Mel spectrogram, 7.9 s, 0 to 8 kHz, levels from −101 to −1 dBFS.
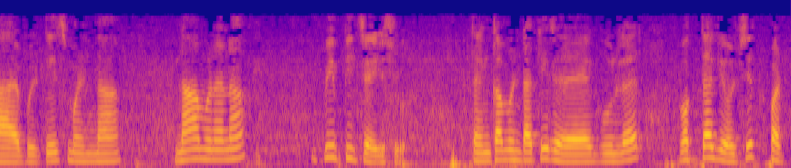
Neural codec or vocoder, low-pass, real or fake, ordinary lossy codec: codec, 16 kHz, 4 kbps, X-Codec, WavLM features, trained on Multilingual LibriSpeech; 7.2 kHz; fake; MP3, 24 kbps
